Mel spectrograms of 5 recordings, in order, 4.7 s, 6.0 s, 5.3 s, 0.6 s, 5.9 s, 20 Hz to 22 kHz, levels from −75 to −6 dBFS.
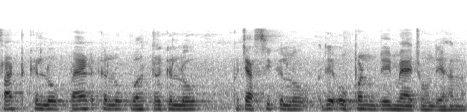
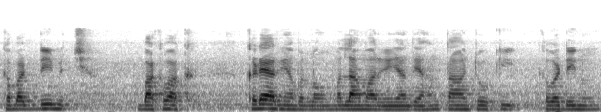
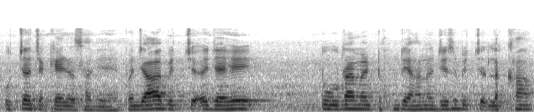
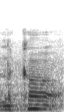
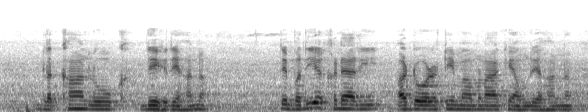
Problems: none marked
